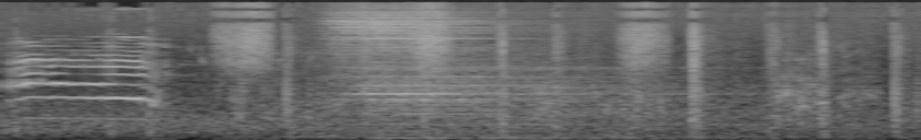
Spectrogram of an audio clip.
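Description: A cat in Assassin's Creed Valhalla gives one short, high meow while being petted, followed by soft shuffling steps and light rustling under faint game ambience, fairly quiet and with no talk.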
